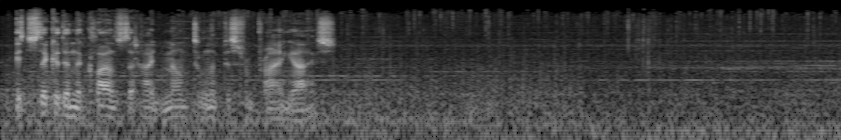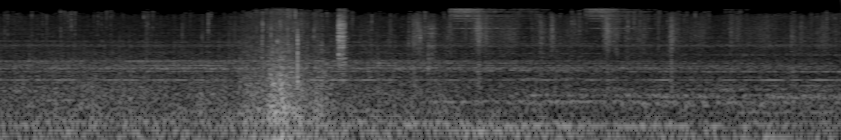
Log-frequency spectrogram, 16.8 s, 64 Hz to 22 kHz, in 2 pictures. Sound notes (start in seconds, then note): 6.6 eerie music; 6.6 twig cracking; 11.3 fire whooshing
